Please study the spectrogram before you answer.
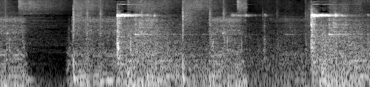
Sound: clanking

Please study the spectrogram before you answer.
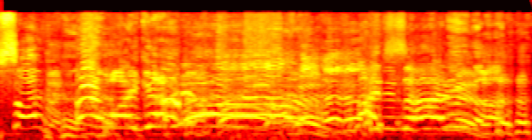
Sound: cheering

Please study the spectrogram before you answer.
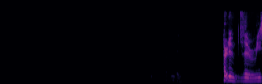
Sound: audio cuts out

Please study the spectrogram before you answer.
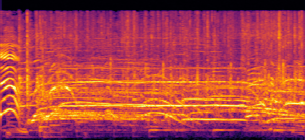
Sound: cheers and applause

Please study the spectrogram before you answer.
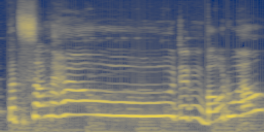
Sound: none

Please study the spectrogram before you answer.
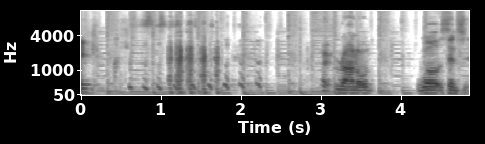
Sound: laugh

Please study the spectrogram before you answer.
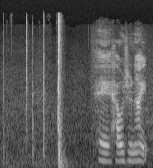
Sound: car door closes; car door opens

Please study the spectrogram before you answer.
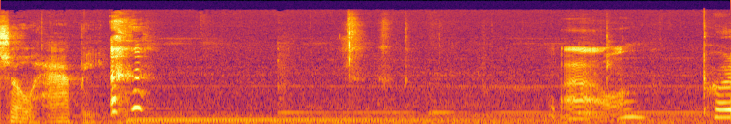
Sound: Sabrina laughs

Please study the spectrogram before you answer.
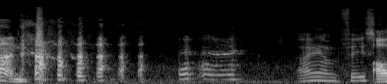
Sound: laughs

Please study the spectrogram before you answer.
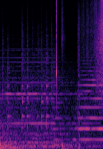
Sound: snapping

